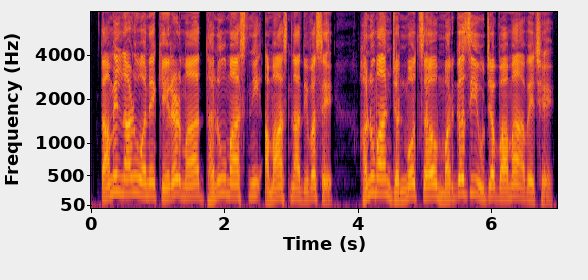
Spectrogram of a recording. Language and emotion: Gujarati, neutral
